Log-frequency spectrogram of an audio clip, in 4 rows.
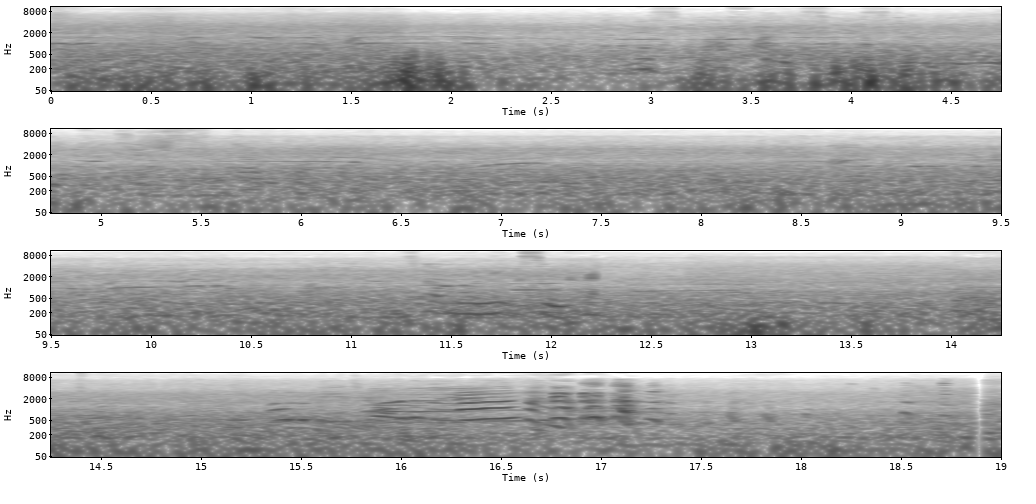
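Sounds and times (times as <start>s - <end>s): faint voices chatting: 0.0s - 19.0s
wind buffeting microphone: 0.0s - 19.0s.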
